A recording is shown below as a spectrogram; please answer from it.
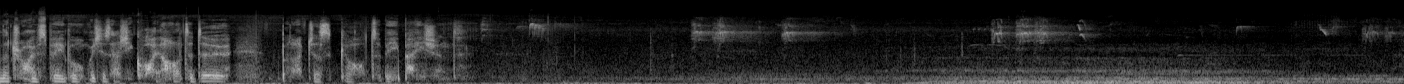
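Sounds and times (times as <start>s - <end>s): birds chirping: 0.0s - 14.0s
low rumble: 7.6s - 14.0s.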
